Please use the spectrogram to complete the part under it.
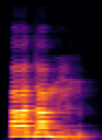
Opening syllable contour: high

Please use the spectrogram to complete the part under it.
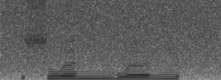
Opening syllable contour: high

